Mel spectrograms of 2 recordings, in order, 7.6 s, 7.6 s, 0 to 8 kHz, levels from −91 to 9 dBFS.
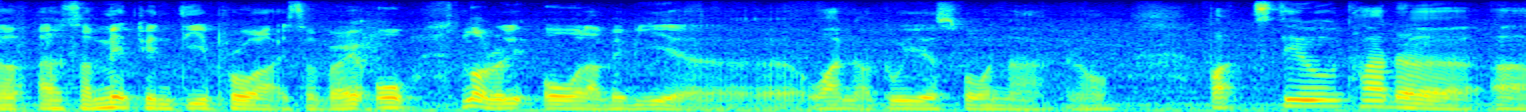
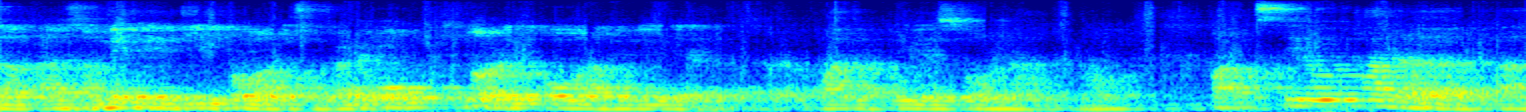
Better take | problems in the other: first | noise reduction (neural separator model SepFormer DNS4)

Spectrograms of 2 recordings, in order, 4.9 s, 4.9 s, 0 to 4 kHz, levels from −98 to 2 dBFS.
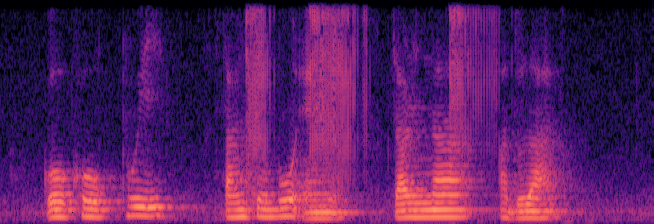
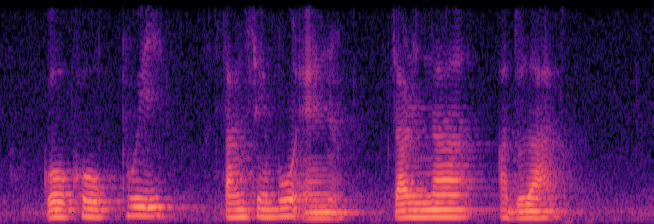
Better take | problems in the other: second | background sound (Fart); 17 dB below the speech

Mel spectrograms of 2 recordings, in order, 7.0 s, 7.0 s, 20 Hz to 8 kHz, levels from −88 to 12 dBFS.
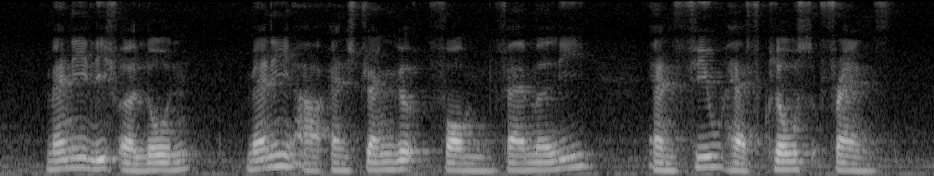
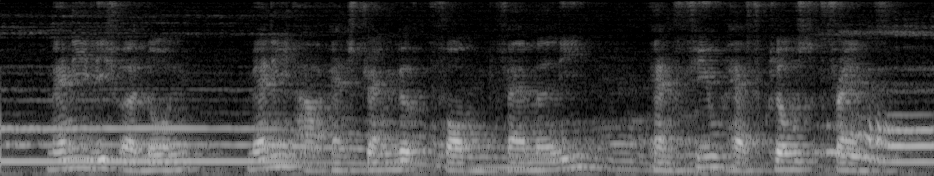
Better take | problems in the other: first | background sound (Dog); 3 dB below the speech // room echo; dies away in 0.7 s

